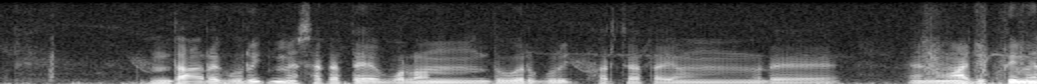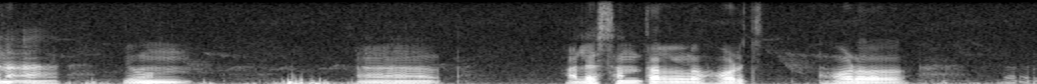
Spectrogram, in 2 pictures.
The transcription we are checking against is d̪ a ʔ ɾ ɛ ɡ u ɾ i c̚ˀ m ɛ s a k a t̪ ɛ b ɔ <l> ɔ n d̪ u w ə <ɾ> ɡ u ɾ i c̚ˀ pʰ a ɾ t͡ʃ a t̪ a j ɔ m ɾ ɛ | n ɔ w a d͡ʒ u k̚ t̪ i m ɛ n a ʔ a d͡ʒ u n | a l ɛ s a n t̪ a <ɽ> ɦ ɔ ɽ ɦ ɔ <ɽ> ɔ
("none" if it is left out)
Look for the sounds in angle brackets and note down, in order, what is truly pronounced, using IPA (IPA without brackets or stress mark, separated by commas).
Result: l, ɾ, l, ɽ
